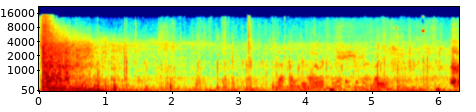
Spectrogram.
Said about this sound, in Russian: Бабахнули? Чудово бахнули. Чудово бабахнули. Старі міни не підводять, ні? Хлопці працюють 82-м калібром, вони працювали по легкій техніці, зараз будуть працювати по важкій вже техніці, по БТРам, БМП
